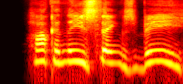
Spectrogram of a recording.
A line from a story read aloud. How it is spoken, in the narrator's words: exclaimed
